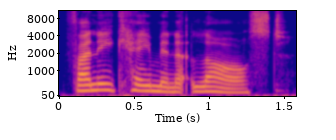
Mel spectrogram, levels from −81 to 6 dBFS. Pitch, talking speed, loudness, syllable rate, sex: 195 Hz, 190 wpm, -19 LUFS, 4.1 syllables/s, female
